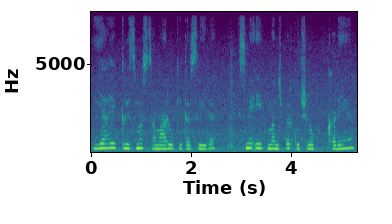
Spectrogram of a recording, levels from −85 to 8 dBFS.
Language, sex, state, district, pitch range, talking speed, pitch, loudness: Hindi, female, Mizoram, Aizawl, 215-245 Hz, 155 wpm, 225 Hz, -15 LUFS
